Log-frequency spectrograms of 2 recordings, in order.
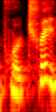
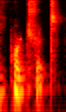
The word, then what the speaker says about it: portrait: But when you stick the poor on it, because the poor is the strong syllable that gets the accent, it becomes, instead of portrait, it becomes portrait. It's that schwallowed.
